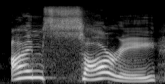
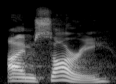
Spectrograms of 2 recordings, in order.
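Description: First: Higher, very drawn-out fake apology; not sorry at all. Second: Slow, lower, sincere "I'm sorry"; sincere apology. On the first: Kid forced to apologize for hitting, insincere. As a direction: drag out an apology you don't mean. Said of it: "is not sorry at all". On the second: Shown as a demonstration. Dad showing kids a real apology, sincere. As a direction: apologize slowly and mean it. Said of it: "Not, "I'm sorry".

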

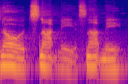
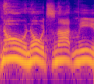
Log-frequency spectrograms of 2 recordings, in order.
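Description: First: Said in the usual way. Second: Much higher, louder acted protest; insistent denial. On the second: Disciple denying Jesus to his accusers, insistent denial. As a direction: imitate someone hotly denying it. Peter denies again under pressure.

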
